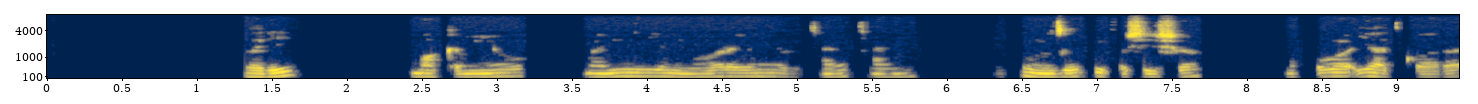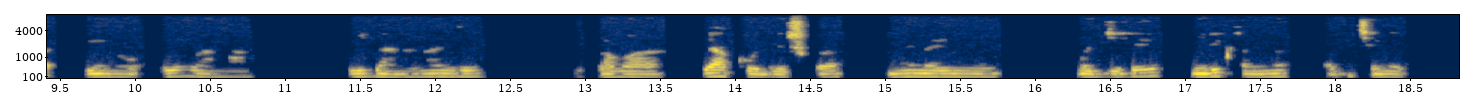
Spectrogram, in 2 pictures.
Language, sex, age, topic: Kinyarwanda, male, 25-35, finance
